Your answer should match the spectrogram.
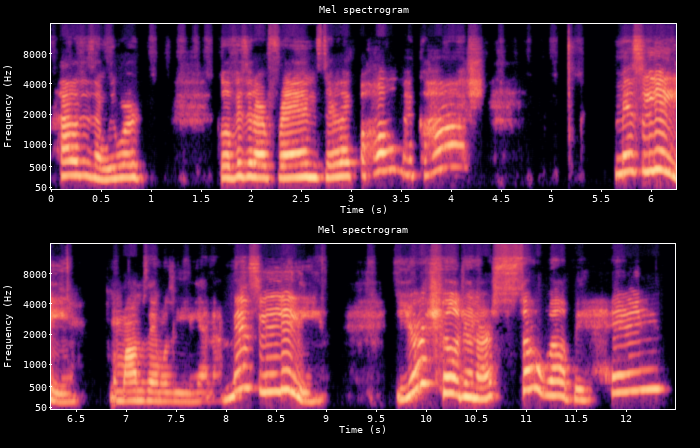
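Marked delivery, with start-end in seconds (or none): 3.1-6.6 high, slow gushing church lady; swooning admirer voice. Retold or imitated. Friends' mothers praising her mom. 8.0-12.4 high, slow gushing praise; drawn-out sweet admiring voice; gushing lady. Retold or imitated. Friends' mothers praising her mom.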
